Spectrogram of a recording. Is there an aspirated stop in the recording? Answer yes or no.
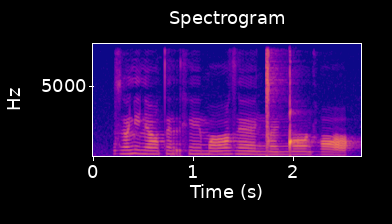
no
